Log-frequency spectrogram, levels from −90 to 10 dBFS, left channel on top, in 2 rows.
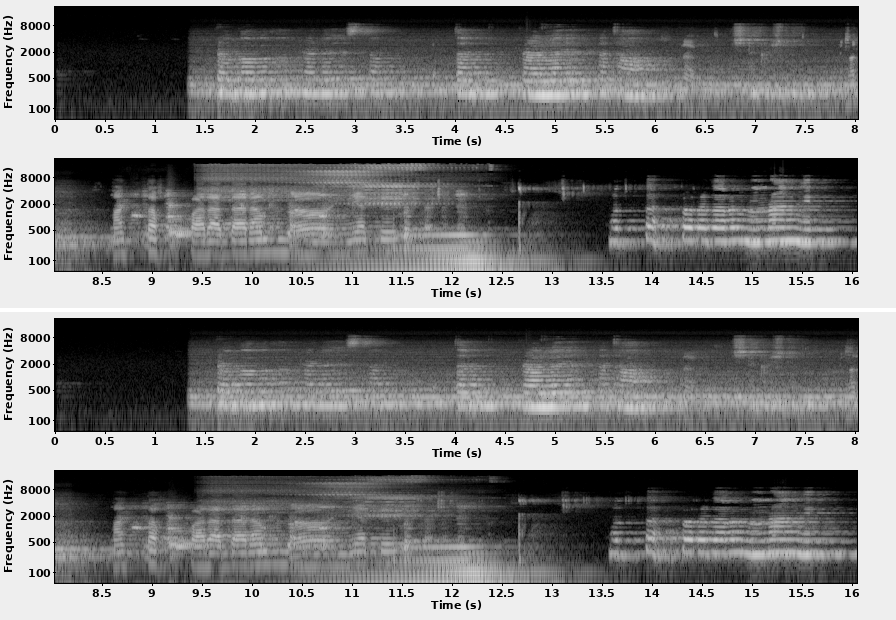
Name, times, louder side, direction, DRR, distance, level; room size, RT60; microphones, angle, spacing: sound 1, 1.3-8.2, right 2 dB, 25° right, 3.6 m, -25 dB
voice 1, 1.6-3.3 4.0-4.2 4.7-5.9 6.8-7.5, left 1 dB, ahead, -5 dB, 6.8 m, -19 dB
sound 2, 8.6-12.4, left 4 dB, 85° left, 1.4 m, -23 dB
voice 2, 8.6-9.1 9.4-11.5, left 4 dB, 65° left, 8 dB, 1.4 m, -24 dB
voice 3, 13.6-15.6, left 3 dB, 50° left, 0 dB, 3.1 m, -19 dB
24.0 x 15.5 x 9.1 m, 1.4 s
head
